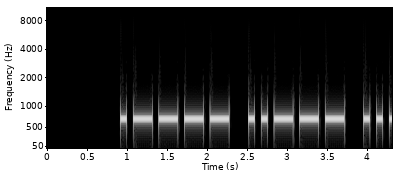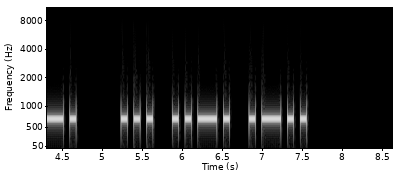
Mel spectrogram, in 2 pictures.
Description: Morse code, heard as a keyed tone, about 15 wpm, 700 Hz. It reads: 12F SFL
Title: Field Day Exchanges Encore - 15wpm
